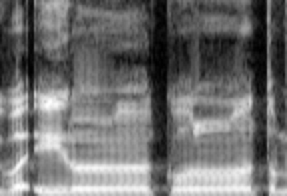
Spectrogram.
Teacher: आवाज़ को अपने नाक में लेके जाना है। नून साकिन के बाद काफ है, फिर आगे जो नून साकिन है उसके बाद ता है। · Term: इख्फा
